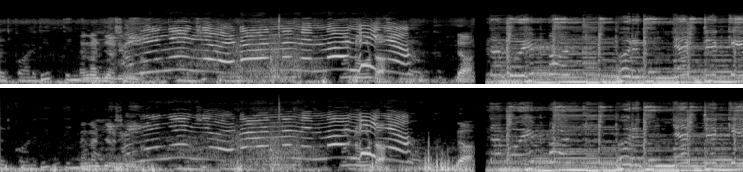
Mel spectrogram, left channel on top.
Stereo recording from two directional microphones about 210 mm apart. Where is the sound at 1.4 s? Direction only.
10° left (ahead or behind).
